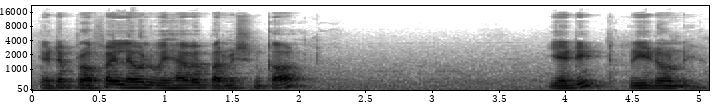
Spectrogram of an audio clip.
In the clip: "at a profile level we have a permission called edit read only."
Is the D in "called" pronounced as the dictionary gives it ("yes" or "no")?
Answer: no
